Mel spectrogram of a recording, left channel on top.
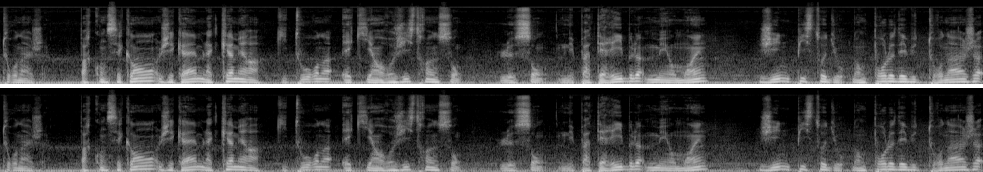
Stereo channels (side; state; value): right; quieter; 3.6 dB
